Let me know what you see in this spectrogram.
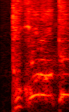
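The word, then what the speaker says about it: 心太: んあのな心が太いって書いてそれところてんって読むねんそうです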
